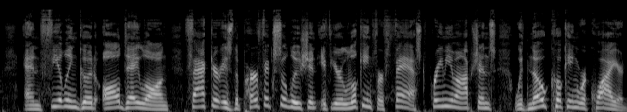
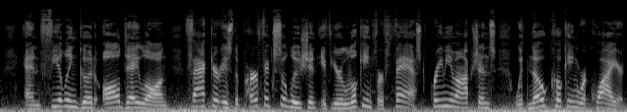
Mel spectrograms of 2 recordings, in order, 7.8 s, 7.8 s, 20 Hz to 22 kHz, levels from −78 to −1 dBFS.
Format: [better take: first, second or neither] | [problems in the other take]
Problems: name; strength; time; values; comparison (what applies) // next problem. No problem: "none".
first | wind noise on the microphone; occasional gusts; 25 dB below the speech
